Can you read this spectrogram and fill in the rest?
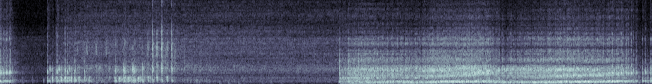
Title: stomach growling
